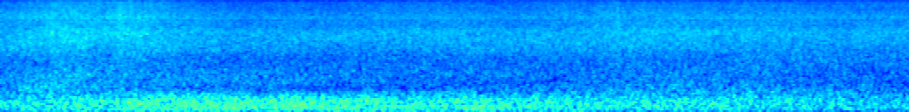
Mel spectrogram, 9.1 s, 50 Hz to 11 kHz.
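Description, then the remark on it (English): Steady, continuous roar of ocean surf washing onto Ocean Beach on San Francisco's Pacific coast, a broad rushing wash with no distinct individual wave breaks, loud, with no voices. “Ocean Beach stretches 3.5 miles down SF's Pacific coast.”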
